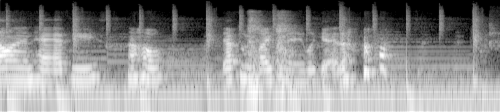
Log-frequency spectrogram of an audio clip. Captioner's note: chuckles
